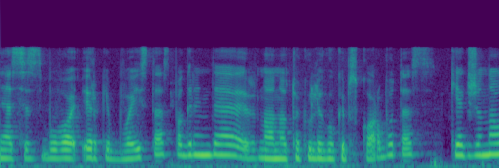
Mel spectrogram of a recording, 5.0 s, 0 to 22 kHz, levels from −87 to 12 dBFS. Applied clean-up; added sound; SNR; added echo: none; none; none; none.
